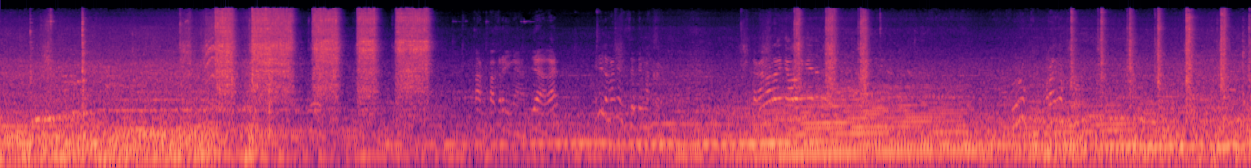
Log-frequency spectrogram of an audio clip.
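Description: Metal tools clank against a wheel rim.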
